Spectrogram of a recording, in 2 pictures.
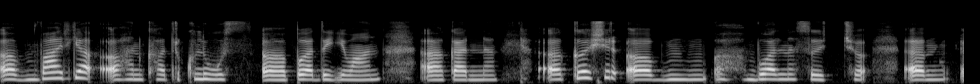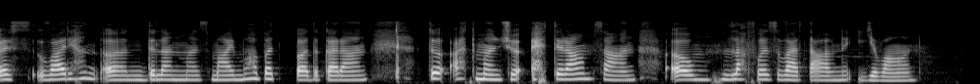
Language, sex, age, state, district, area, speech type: Kashmiri, female, 18-30, Jammu and Kashmir, Kulgam, urban, spontaneous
